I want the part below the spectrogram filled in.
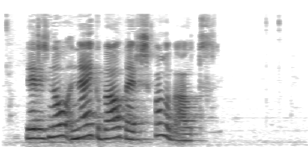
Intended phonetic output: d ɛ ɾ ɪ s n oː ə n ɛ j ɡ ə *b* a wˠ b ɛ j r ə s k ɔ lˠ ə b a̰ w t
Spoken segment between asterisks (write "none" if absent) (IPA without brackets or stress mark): b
